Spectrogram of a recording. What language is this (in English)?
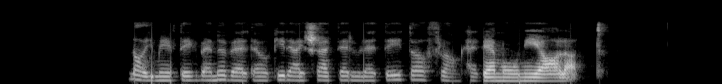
Hungarian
